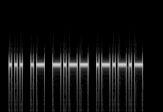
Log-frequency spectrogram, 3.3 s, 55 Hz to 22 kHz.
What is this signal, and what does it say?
Morse code, heard as a keyed tone, about 22 wpm, 700 Hz. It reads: SAY.
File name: practice / 22wpm / Sentences with 4-Word Phrases - 22wpm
